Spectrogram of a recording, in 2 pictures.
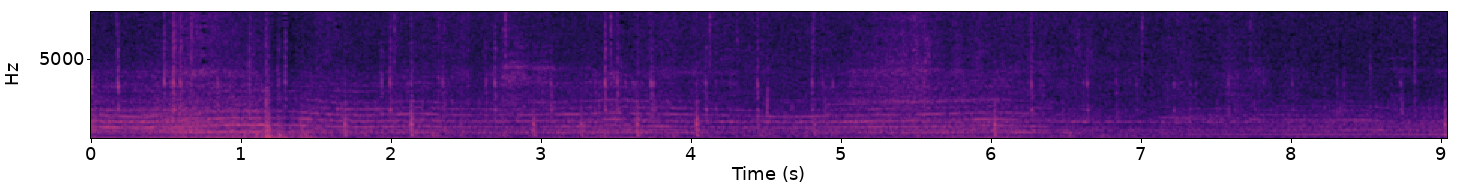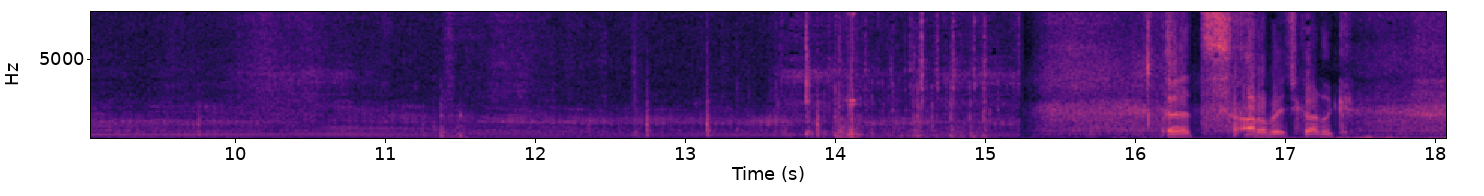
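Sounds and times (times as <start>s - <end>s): knocks and clatter: 0.0s - 9.9s, 12.4s - 15.2s
car engine running: 0.0s - 16.1s.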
